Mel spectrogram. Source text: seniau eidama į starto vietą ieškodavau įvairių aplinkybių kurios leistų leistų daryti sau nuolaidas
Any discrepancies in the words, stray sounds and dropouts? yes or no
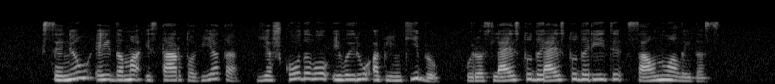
no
